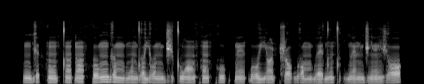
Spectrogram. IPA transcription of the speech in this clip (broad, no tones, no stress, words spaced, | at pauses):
ŋɡeθũ tõɗɔ̃θo ŋɡəmbõdɔ jond͡ʒətwɔ̃kõ ku k͡pẽɓo jɔ̃ʈ͡ʂɔɡɔ mbɛdũtʊ ɡ͡bɛ̃nd͡ʒẽʒɔ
